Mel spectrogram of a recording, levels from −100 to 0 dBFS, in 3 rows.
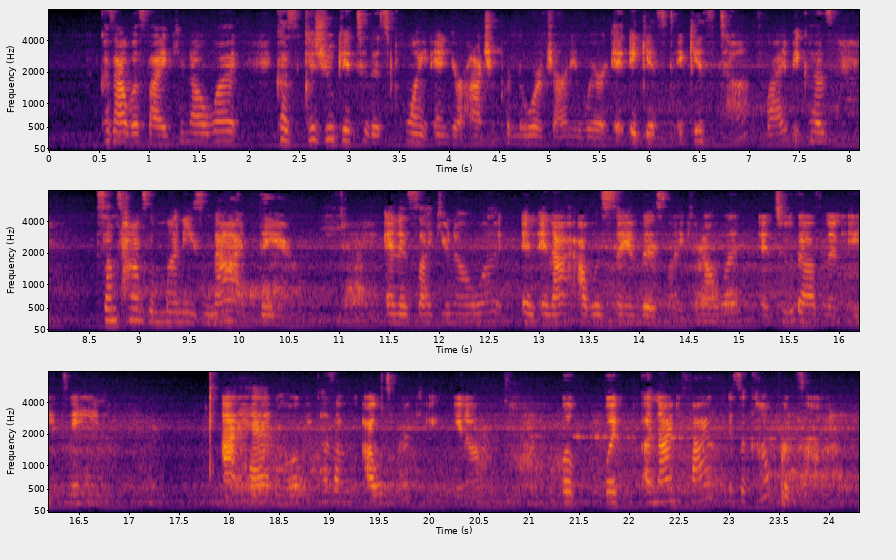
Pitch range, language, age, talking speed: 190-275 Hz, English, 30-49, 170 wpm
